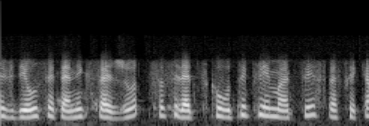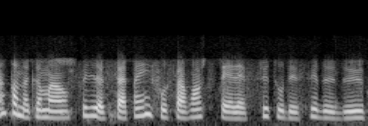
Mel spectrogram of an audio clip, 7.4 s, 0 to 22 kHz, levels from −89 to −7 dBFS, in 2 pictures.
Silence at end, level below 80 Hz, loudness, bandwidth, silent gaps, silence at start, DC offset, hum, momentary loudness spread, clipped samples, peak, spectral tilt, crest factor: 0.05 s; -68 dBFS; -25 LUFS; 7.4 kHz; none; 0 s; under 0.1%; none; 7 LU; under 0.1%; -4 dBFS; -7 dB/octave; 20 dB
